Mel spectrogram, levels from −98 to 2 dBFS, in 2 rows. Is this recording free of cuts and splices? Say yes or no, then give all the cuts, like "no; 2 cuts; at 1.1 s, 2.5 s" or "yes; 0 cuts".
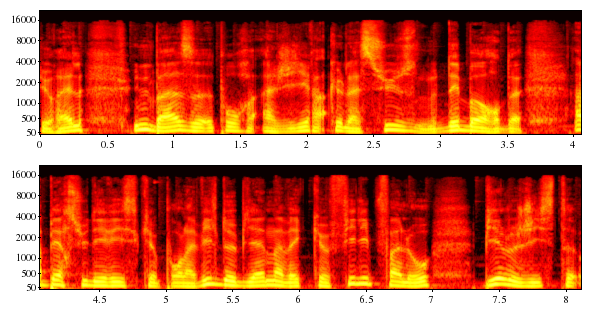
no; 2 cuts; at 1.3 s, 2.1 s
